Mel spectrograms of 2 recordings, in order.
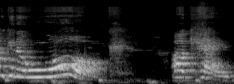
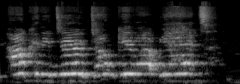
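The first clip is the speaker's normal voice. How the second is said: ordinary talk, nothing marked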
